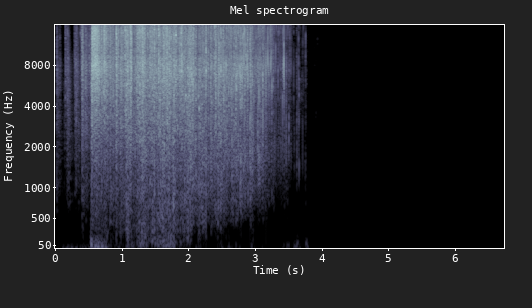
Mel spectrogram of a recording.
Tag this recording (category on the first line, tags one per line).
Sound effects > Objects / House appliances
aluminium
foil
kitchen
crumbled
rustle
